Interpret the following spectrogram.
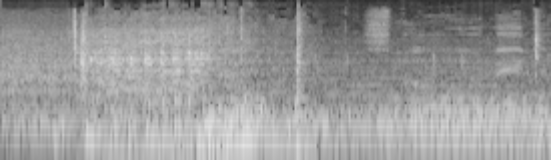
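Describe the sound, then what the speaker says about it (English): A car's engine cranks and catches after a battery replacement, with a loud burst of low rumble mid-clip before settling into a steady idle; a voice is heard briefly. "Let's see if the car can start by itself without a jump."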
